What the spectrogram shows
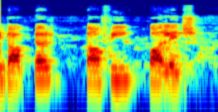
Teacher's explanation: आ और ओ के बीच की ध्वनि। अर्धचंद्राकार, इस ध्वनि का प्रयोग अंग्रेजी शब्दों के उच्चारण में किया जाता है, जैसे डॉक्टर, टॉफी, कॉलेज।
